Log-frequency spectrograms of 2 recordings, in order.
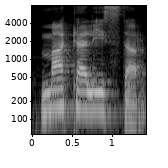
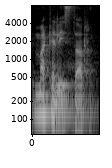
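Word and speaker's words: Mac Allister: notice um Spartans okay it's macalister okay McAllister I don't think I was far away from from that but thank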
